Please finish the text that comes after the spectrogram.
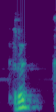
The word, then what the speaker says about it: ரிக்: பழைய வேதம் ரிக் அப்படிங்கிற ரிக் தான் அவ்வளவுதான் வரணும் ரிக் அப்படித்தான் சொல்லணும் அதை நம்ம சொல்றதுக்கு ஈஸியா இருக்கும் ரிக் வேதம்னு சொல்றோம் இங்கிலீஷ்ல அதை எழுதினதுனால ரிக்வேதம்னு அது ஆர் யூ ஜி ரக்ன்னு சொல்ல முடியாது ஐயும் யூவும் கலந்த ஒரு உச்சரிப்பா அது வரும் ரிக் அப்படின்னு வரும் ரிக்வேதம் ரிக்வேதம் கலந்த வேத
